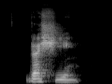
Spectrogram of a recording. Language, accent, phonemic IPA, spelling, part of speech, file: French, France, /va ʃje/, va chier, interjection, LL-Q150 (fra)-va chier.wav
- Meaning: go fuck yourself! fuck off!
